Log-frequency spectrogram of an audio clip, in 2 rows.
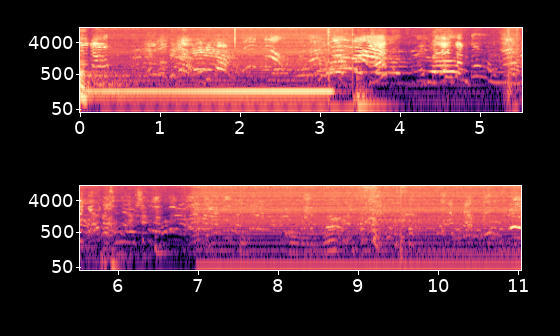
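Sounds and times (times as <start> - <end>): low tone drone: 0.0 - 3.8, 7.0 - 11.0
children's voices chattering: 0.0 - 5.4.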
